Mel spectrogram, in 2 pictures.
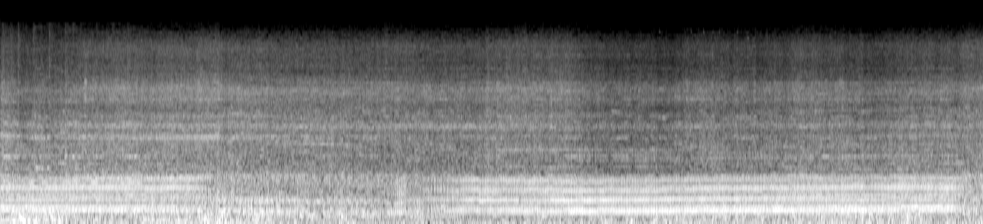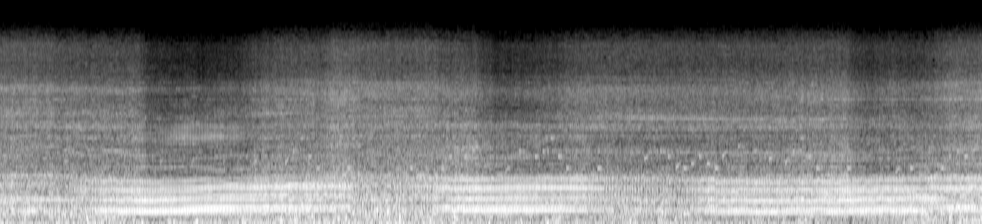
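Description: Motorcycle engine running at riding speed over a steady rush of wind noise, its note dropping off and picking up again several times as the throttle is eased and reopened.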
